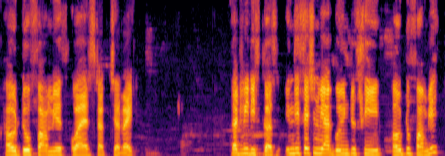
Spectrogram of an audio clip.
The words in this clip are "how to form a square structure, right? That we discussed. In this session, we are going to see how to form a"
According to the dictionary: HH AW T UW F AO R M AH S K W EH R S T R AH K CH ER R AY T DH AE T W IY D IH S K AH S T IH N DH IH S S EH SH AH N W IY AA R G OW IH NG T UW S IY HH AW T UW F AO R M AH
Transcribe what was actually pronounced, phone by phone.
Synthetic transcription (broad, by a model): HH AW T UW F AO R M AH S K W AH R S T R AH K CH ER R AY T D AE T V IY D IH S K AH S IH N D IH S S EH SH AH N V IY AA R G OW IH NG T UW S IY HH AW T UW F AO R M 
